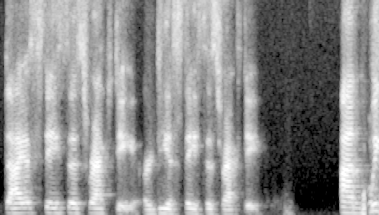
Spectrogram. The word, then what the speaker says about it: diastasis recti: Diastasis recti. Um she's from Chicago, but um I've also heard doctors say diastasis recti or diastasis recti.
